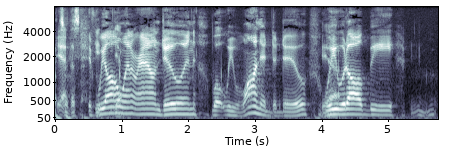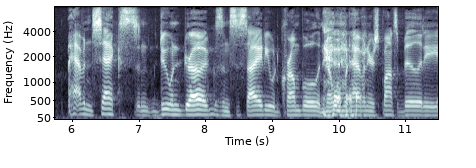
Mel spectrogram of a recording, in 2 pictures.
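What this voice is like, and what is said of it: Preacher-like sermonizing voice. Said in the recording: “that's a good preacher voice, because that's what the preachers say”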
